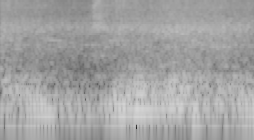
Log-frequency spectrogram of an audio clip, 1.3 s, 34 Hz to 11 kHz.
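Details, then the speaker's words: Honda Civic with K24 swap, 3-inch flex pipe and 3-to-4-inch exhaust exit, free revving: strong clean rev with full deep exhaust note rising and falling smoothly, no knocks or misses; normal, healthy engine. "oh it sounds so good"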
